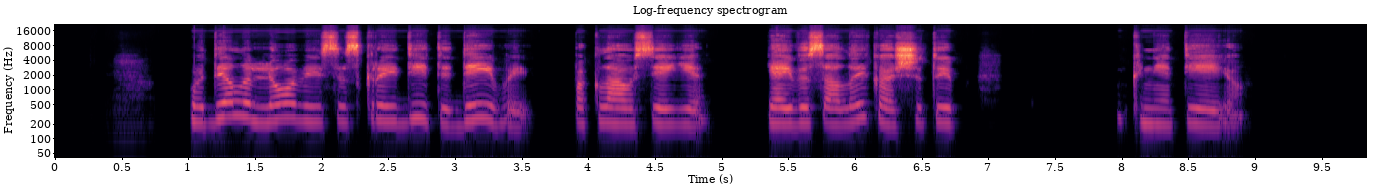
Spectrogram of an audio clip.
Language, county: Lithuanian, Kaunas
